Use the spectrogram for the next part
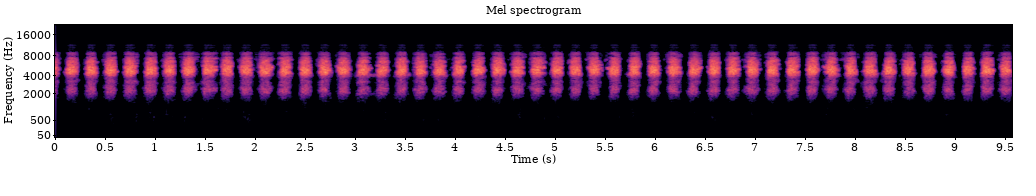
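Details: Provençal cicadas near Vaison-la-Romaine, heard in the evening, sing in a loud, steady stream of raspy pulses, about two or three every second.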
